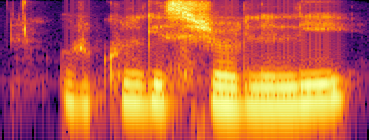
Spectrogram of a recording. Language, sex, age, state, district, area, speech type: Manipuri, female, 30-45, Manipur, Bishnupur, rural, spontaneous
